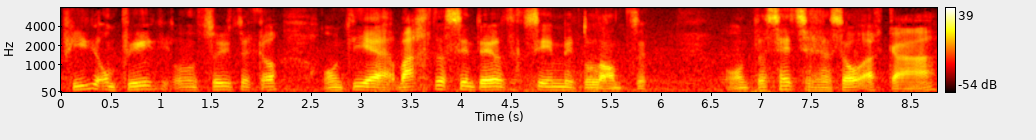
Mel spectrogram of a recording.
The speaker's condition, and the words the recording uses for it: Stroke. Darum redet er auch manchmal ein bisschen langsam.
